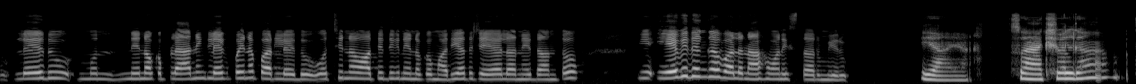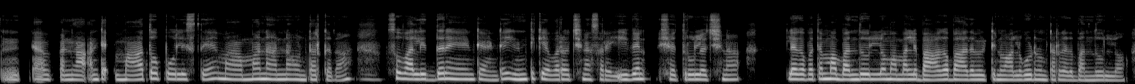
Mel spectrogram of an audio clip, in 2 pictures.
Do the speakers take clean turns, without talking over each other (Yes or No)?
Yes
